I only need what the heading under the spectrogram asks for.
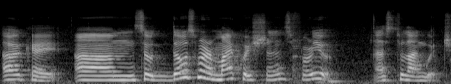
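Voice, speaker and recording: A woman with a strong Polish accent speaks at a fairly high pitch and a fairly slow pace. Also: ordinary pitch variation. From Poland. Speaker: talk show co-host. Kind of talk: casual chat. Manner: halting, many fillers.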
